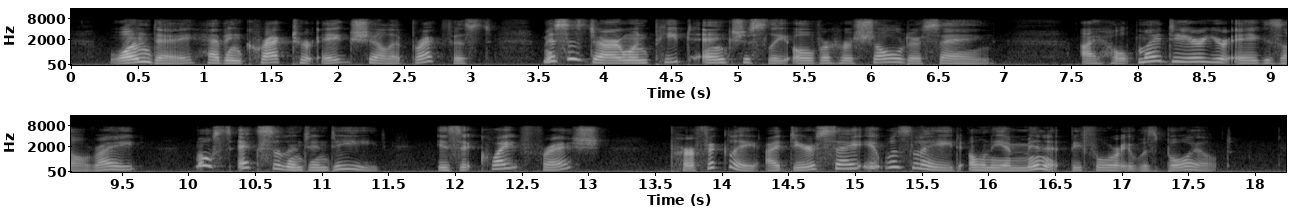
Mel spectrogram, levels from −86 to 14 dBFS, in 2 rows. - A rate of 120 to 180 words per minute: Yes, average, 155 wpm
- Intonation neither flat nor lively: No, wide, 6.2 semitones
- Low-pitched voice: No, medium, 180 Hz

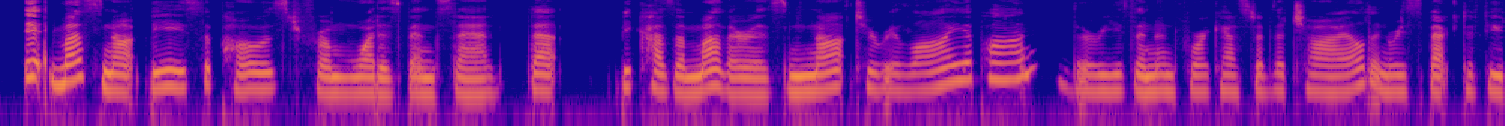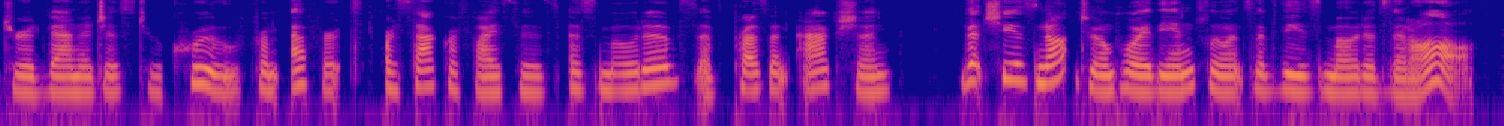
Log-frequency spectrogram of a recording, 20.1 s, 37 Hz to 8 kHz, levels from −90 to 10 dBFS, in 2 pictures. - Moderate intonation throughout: Yes, average, 3.3 semitones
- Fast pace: No, average, 165 wpm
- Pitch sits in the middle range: Yes, medium, 170 Hz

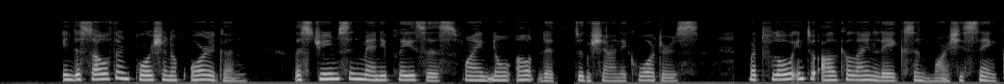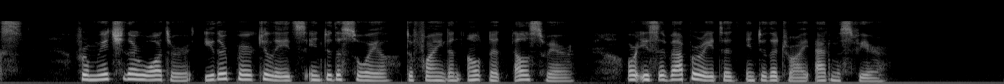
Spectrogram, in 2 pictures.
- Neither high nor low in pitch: No, high, 200 Hz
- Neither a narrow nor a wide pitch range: Yes, average, 3.4 semitones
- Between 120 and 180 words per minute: Yes, slow, 135 wpm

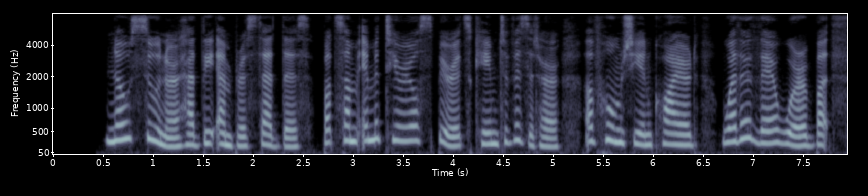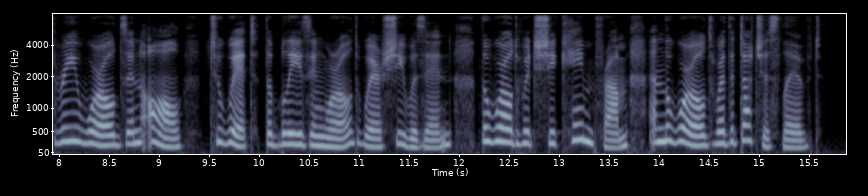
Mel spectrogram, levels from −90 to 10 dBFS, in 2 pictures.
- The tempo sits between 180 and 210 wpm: Yes, average, 185 wpm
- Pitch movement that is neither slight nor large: No, wide, 6.0 semitones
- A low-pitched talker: No, high, 240 Hz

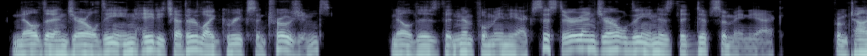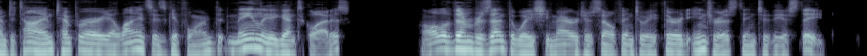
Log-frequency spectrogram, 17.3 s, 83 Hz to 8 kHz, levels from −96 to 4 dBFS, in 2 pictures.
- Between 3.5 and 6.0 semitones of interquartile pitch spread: Yes, average, 3.9 semitones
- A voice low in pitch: Yes, low, 110 Hz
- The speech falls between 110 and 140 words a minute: No, average, 165 wpm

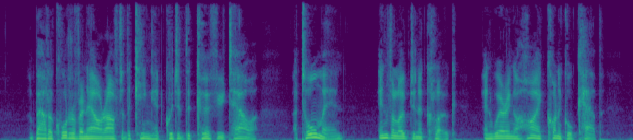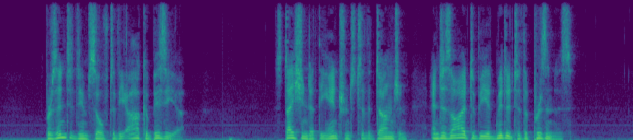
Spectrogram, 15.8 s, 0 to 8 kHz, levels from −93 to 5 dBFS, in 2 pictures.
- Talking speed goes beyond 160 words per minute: Yes, average, 180 wpm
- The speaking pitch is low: Yes, low, 120 Hz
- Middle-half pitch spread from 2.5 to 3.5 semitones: No, average, 4.0 semitones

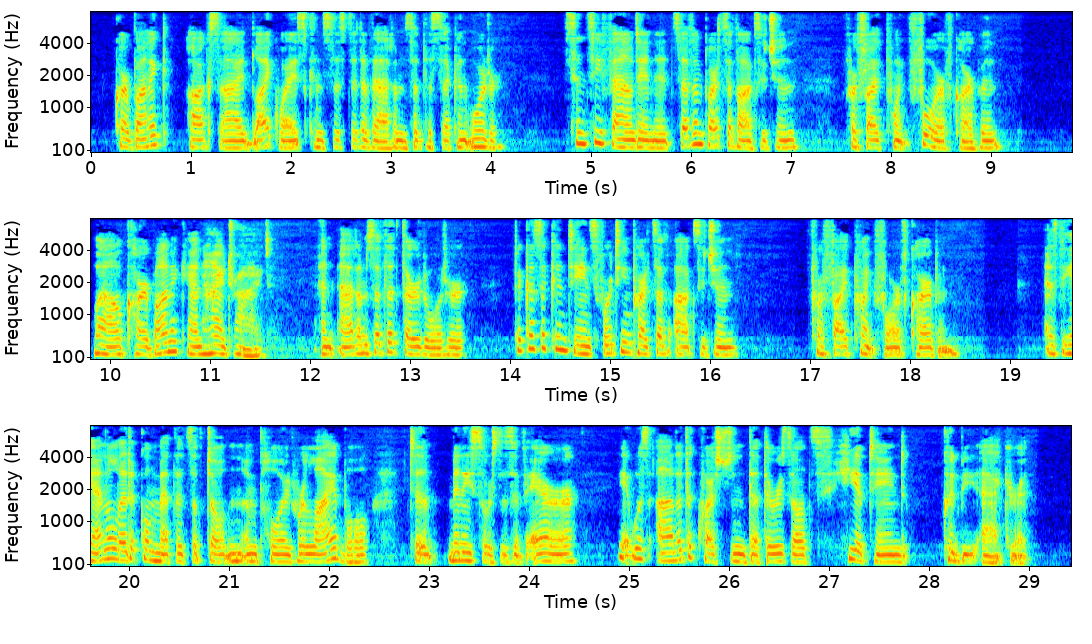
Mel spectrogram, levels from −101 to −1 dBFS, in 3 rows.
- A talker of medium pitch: Yes, medium, 160 Hz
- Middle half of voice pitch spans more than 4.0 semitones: No, average, 3.1 semitones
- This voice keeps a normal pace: Yes, average, 145 wpm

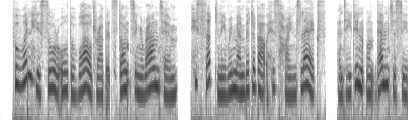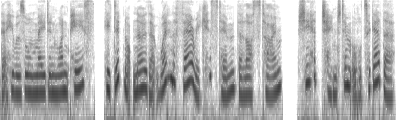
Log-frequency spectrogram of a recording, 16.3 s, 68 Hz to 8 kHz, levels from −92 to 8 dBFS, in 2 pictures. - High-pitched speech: Yes, high, 215 Hz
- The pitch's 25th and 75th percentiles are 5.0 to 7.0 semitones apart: Yes, average, 5.3 semitones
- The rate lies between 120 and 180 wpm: No, average, 190 wpm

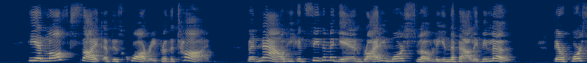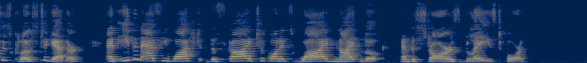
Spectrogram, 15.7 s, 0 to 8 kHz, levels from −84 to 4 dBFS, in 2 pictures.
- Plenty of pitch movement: Yes, wide, 5.9 semitones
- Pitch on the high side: Yes, very high, 255 Hz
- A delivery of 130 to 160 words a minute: No, average, 175 wpm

